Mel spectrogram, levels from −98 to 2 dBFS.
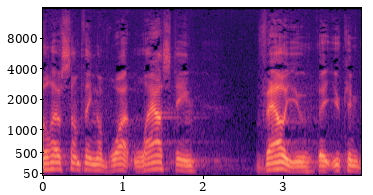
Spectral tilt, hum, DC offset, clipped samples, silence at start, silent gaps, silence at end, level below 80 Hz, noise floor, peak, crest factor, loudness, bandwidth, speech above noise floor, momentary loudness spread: -4.5 dB/octave; none; under 0.1%; under 0.1%; 0 s; none; 0 s; -60 dBFS; -54 dBFS; -4 dBFS; 20 dB; -23 LUFS; 16 kHz; 31 dB; 9 LU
